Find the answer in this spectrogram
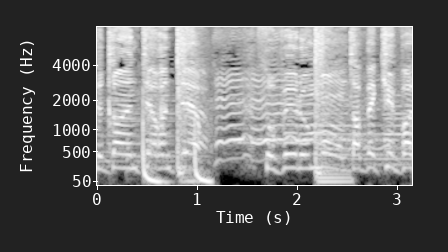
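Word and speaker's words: Hunter × Hunter: le cœur quand je te dis qu'on ne prononce pas le X dans Hunter Hunter sauver le monde avec Eva 01 ou faire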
